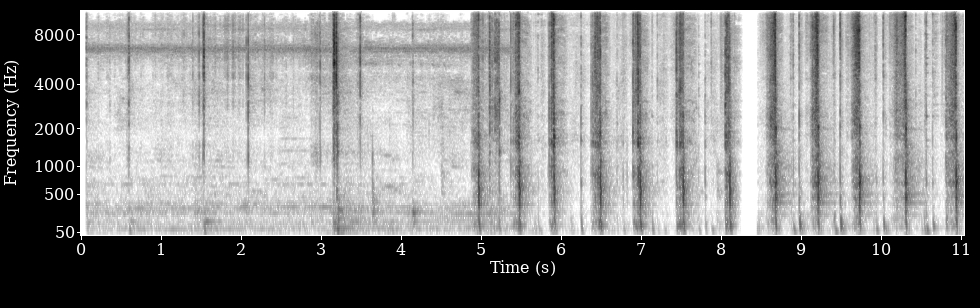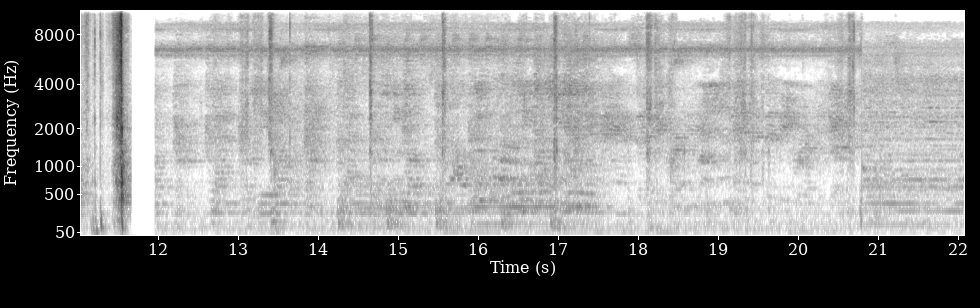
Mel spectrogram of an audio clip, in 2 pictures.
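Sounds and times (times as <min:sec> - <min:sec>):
knife chopping on cutting board: 0:04.9 - 0:11.7, 0:16.8 - 0:17.4.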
